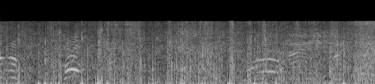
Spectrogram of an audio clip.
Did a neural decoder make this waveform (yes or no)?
no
